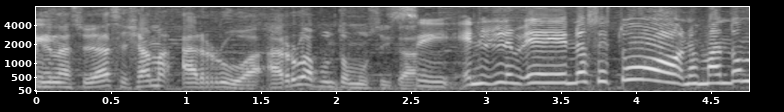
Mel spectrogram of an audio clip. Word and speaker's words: Arrúa: Arrúa, con acento en la U, lo pueden encontrar en todas las plataformas, tiene nuevo videoclip. El recorrido de Arrúa ya lo hemos escuchado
